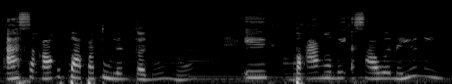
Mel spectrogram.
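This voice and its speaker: A woman's voice: sits high, a little fast, fairly bright tone. A woman playing a sassy, nosy teenage best friend with a Filipino accent, teasing and slangy in a radio drama. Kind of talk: radio drama acting, casual banter. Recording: distant microphone, music bed underneath.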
